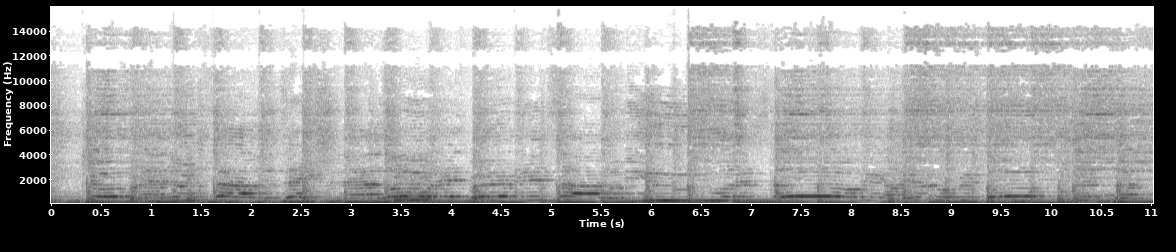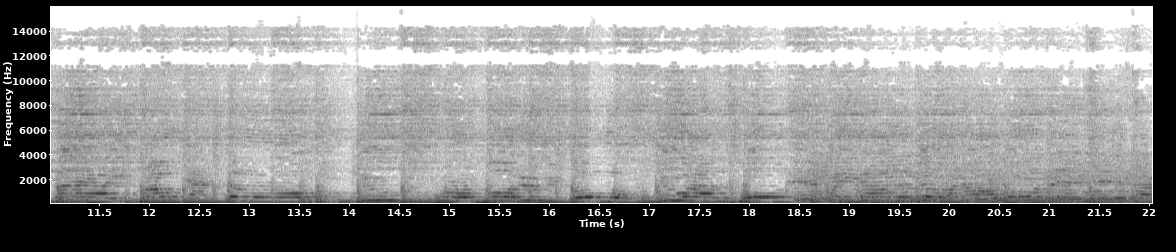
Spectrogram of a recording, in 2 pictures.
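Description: A rock band playing live: a man singing into a microphone over electric guitars, bass guitar and an electronic drum kit.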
